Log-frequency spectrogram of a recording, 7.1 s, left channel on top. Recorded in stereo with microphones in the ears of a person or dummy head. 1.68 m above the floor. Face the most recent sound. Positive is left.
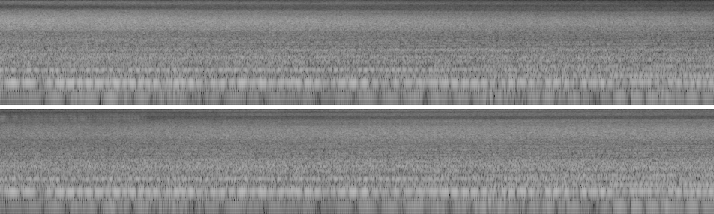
turn(degrees=-25)  # may be behind; listen again after turning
